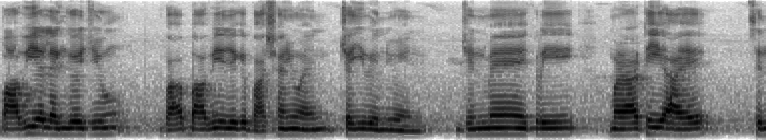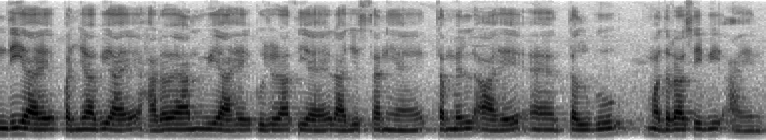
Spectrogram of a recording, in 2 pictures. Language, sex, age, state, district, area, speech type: Sindhi, male, 45-60, Maharashtra, Mumbai Suburban, urban, spontaneous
